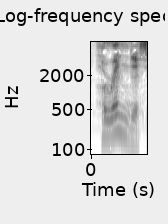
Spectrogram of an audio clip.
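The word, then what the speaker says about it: HoRNDIS: And it's with a program called Horrendous is how you're supposed to pronounce it.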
